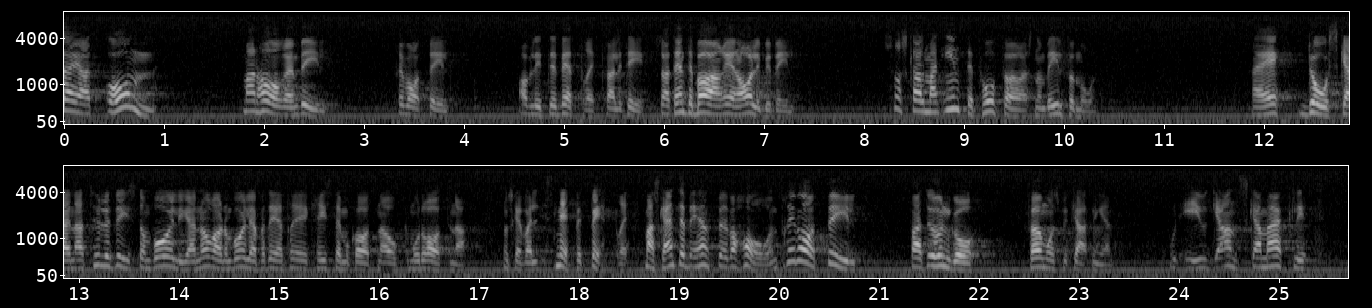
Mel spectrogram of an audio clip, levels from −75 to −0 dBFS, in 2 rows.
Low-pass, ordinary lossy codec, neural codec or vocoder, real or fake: 7.2 kHz; none; none; real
